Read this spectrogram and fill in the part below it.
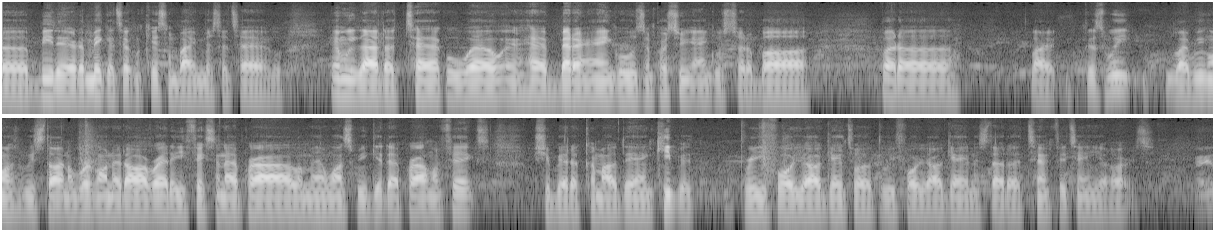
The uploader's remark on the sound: Press Conference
